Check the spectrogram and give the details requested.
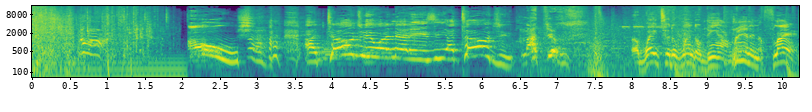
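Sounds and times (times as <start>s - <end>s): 
snack table shattering: 0.0s - 1.8s
speech: 2.7s - 10.2s.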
